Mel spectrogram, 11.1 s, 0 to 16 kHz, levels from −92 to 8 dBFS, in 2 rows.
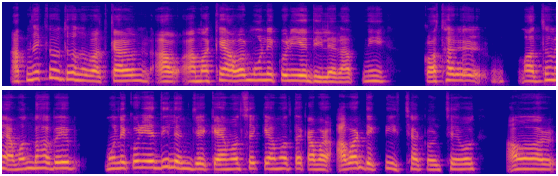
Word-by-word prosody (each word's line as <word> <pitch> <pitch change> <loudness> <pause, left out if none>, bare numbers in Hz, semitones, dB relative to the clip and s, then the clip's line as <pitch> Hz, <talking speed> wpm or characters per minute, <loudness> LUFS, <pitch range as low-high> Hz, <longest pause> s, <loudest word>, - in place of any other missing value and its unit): আপনাকেও 315 +9 -3
ধন্যবাদ। 245 -7 +1
কারণ 235 +1 +4 0.3
আ - - +4 0.3
আমাকে 220 +2 -2
আবার 235 +2 +5
মনে 260 0 0
করিয়ে 240 -1 +5
দিলেন। 200 -1 +1
আপনি 215 +4 -8 0.5
কথার 215 +5 +1
এ - - 0 0.6
মাধ্যমে 225 +5 -1
এমনভাবে 255 +3 +1 0.5
মনে 245 +2 0
করিয়ে 285 0 +4
দিলেন 285 -6 +1
যে 230 - +3
'কেয়ামত 220 0 +3
ছে 245 - +1
কেয়ামত 235 0 +1
তাক' 240 -3 -2
আবার, 210 -1 +2 0.2
আবার 255 +4 +4
দেখতে 220 +2 -3
ইচ্ছা 220 +2 -3
করছে। 200 +1 -5
এবং 225 +1 +1 0.4
আমার 225 -1 +4
230 Hz, 155 wpm, -19 LUFS, 220-255 Hz, 0.6 s, আবার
